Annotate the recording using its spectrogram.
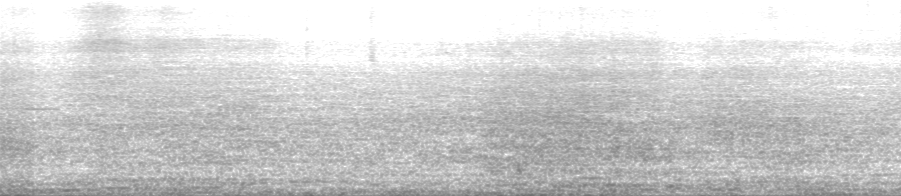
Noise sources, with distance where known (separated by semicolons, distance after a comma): medium-sounding engine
